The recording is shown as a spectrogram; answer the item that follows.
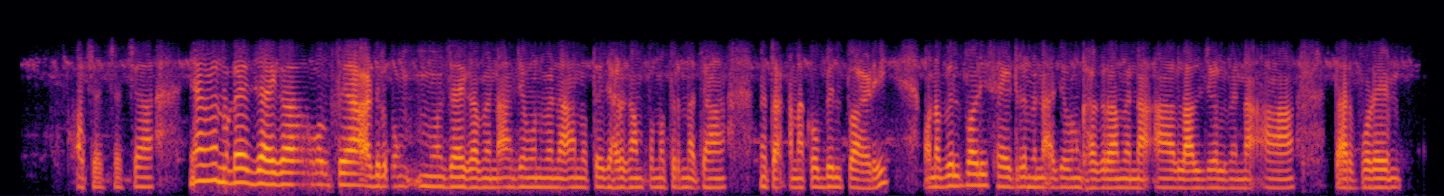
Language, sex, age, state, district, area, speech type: Santali, male, 18-30, West Bengal, Jhargram, rural, conversation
